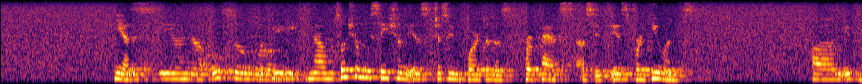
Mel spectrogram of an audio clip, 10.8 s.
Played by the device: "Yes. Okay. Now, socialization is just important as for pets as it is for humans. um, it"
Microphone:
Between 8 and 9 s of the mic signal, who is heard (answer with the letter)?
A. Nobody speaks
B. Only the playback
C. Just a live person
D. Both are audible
B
